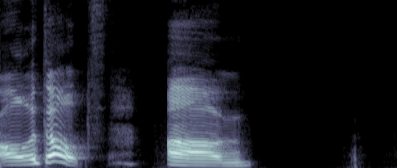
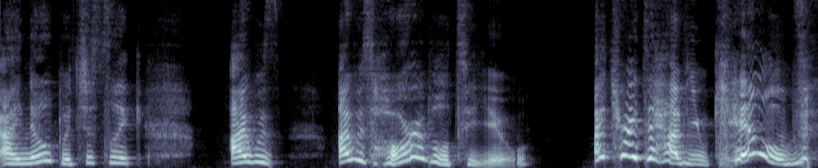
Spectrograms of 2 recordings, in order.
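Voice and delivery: remorseful Jonah; 7 semitones higher than usual. Retold or imitated. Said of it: "He's like".

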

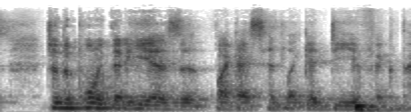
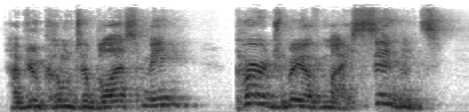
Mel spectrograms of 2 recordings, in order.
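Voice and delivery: higher, louder, hopeful begging; pleading cultist; 8 semitones higher, 5 dB louder than usual. Acted. Unhinged cultist begging the cleric to bless him. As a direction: beg the holy man for blessing.

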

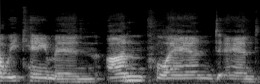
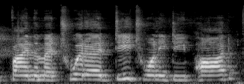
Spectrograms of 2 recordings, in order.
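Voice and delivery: imperious British drow priestess; 5 semitones higher, 6 dB louder than usual. Pretend. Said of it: "how all of the Imperious Drow priestesses will speak".

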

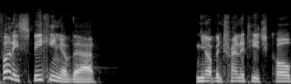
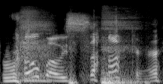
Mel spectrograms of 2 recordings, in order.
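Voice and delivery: incredulous echo; 4 semitones higher, much slower than usual. Real, not acted.

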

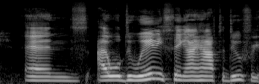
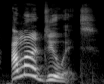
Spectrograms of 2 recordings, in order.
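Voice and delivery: raised, louder mock threat; 5 semitones higher, 8 dB louder than usual. Mock-threatening the family, loud. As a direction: declare it loudly, half joking.

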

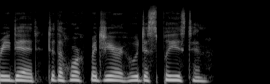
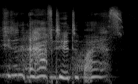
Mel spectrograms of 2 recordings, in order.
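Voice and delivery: high, very soft farewell; sad; 10 semitones higher, 8 dB quieter than usual. A narrator's reading. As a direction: answer tenderly in a high, fading voice. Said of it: "Rachel said sadly".

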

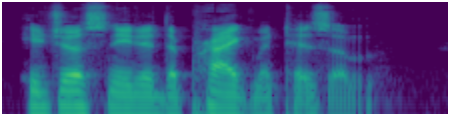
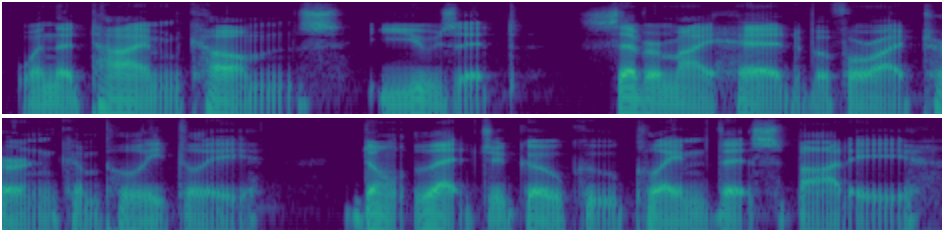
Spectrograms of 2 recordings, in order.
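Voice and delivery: a dying sensei, calm and heavy; Yori the old master; 8 semitones lower, 7 dB quieter than usual. A narrator's reading. Yori's final request.

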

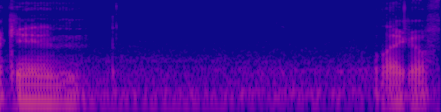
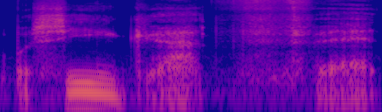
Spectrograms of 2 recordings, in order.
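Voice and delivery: whispered punchline; 4 semitones higher, 6 dB quieter, much slower than usual. Acted.

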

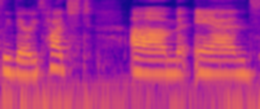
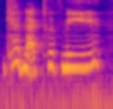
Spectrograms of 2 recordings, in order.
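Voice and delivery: ordinary talk

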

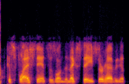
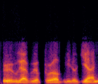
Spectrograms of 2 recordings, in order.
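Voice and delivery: low, lightly voiced tough-guy imitation; imitating Sly; 9 semitones lower than usual. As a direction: drop the voice for a light Rocky-style take. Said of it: "it's like Rocky meets Barbarino".

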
